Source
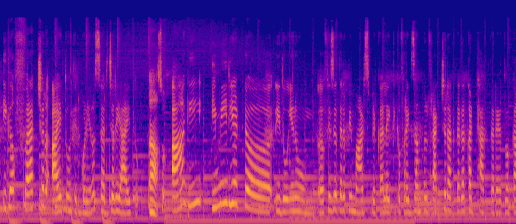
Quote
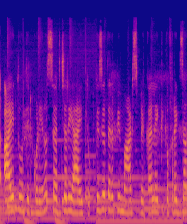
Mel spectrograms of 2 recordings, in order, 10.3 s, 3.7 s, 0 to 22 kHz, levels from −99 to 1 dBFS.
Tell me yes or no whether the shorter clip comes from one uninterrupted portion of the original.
no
